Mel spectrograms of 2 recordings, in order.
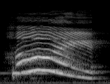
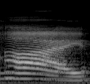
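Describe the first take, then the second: First: The word is said at a high pitch. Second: The word is said at a low pitch. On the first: This is the pitch range for women. "Women, you're up here" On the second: This is the pitch range for men. "Man, you're down here"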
